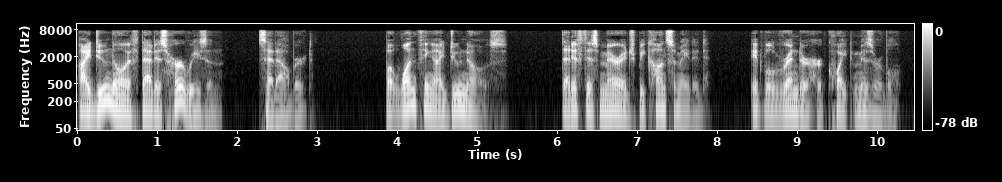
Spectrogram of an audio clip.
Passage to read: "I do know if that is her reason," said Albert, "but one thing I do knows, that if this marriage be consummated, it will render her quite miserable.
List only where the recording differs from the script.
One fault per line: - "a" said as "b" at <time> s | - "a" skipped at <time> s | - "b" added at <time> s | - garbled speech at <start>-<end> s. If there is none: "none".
none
